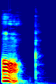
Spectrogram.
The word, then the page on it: op.: British English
